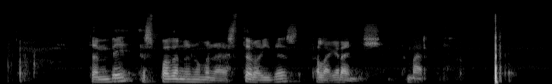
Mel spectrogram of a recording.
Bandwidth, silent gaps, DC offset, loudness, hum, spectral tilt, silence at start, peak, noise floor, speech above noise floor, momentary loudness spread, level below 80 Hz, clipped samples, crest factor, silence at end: 11.5 kHz; none; under 0.1%; -32 LUFS; none; -5.5 dB/octave; 0.2 s; 0 dBFS; -64 dBFS; 31 dB; 20 LU; -60 dBFS; under 0.1%; 32 dB; 0.4 s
